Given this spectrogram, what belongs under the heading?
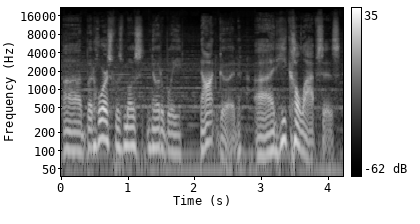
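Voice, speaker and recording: A man's voice: lowish voice, very animated, measured pace, vocal fry, music in the background. A man casually retelling a long story in loose, slangy everyday speech, paraphrasing the characters as he goes. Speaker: lore channel host. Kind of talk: casual abridged lore retelling.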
